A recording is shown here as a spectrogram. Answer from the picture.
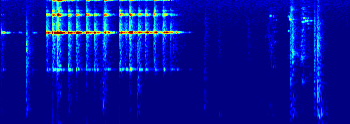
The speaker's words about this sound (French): Et un soir, qui sont au salon, on a sonné à la porte.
